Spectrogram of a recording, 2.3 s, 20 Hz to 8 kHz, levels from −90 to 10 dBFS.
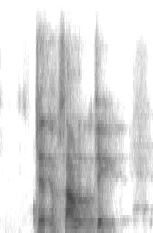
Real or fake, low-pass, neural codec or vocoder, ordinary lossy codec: fake; 7.2 kHz; codec, 16 kHz, 1 kbps, FunCodec, trained on LibriTTS, 50 frames a second; Opus, 24 kbps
